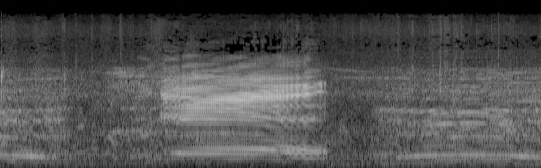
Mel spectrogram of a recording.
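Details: A raging, fierce cow bellows a loud, strained moo that climbs sharply into a rough, high cry, then drops to a calmer, lower moo. The agitated cattle are alarming their owners.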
